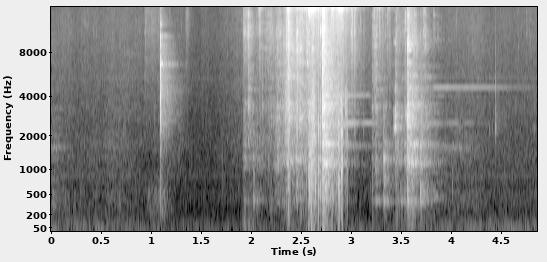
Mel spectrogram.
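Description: Metal weights clank as they drop into a plastic bucket.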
